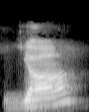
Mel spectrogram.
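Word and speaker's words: ja: el eje que después la j se pronuncia como el como el lic y del espanyol de otras naciones como en méxico por ejemplo no se dice yo se dice y yo ahora entonces la jota es como ese y entonces decimos ya para decir sí y si yo te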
